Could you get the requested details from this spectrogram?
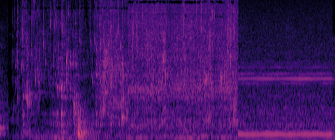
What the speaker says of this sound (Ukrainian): Давайте під проточною водою змиємо миючий засіб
